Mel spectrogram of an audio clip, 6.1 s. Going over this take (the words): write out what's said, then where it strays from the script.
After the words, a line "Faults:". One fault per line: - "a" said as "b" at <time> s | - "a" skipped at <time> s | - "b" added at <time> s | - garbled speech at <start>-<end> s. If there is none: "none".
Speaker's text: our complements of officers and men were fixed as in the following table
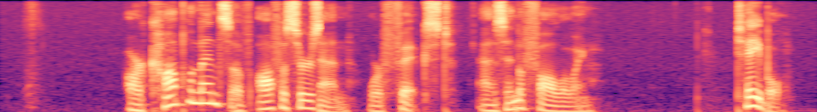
our complements of officers men were fixed as in the following table
Faults:
- "and" skipped at 2.4 s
